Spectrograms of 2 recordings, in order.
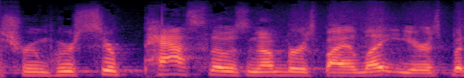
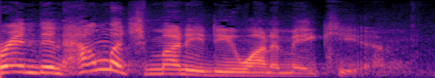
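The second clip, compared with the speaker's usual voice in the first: put-on Long Island-accented speech; 4 semitones higher than usual. Retell how Sandy Lupo, now retired, asked about your pay, in her thick Long Island accent. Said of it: "woman with a thick Long Island accent".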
